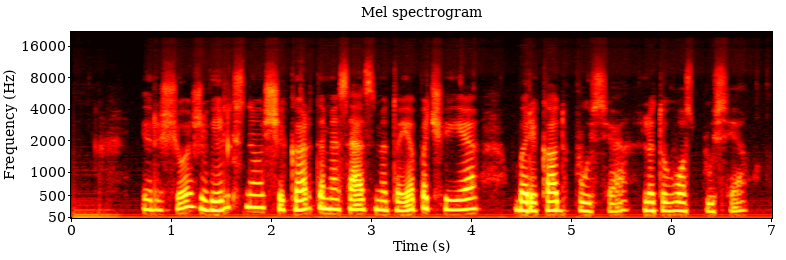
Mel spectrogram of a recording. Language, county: Lithuanian, Utena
